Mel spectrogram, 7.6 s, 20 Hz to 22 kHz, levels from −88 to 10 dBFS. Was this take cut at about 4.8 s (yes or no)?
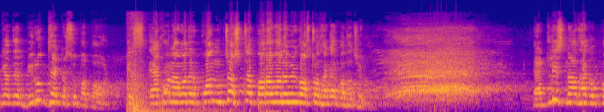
no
